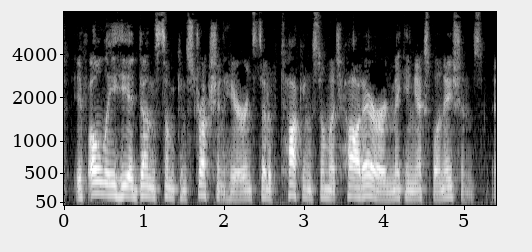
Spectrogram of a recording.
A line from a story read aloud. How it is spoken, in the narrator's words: causing Hitler to exclaim, after failure of Citadel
